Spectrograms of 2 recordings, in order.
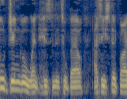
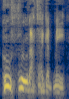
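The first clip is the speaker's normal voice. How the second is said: furious dog with egg on his head; outraged yell; angry shout; 9 dB louder than usual. A narrator's reading. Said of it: "angrily looking all around".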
